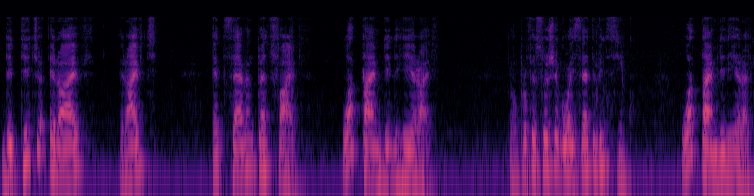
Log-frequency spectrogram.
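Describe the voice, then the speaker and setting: Mellow-voiced man teaching English grammar. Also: mid-range voice, breathy edge. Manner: explains patiently in Portuguese, reads English lines slowly and loudly, repeats them. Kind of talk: recorded language lesson. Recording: dull lo-fi recording.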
